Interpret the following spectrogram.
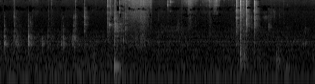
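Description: Small clicks and taps of a screwdriver driving the screws of the back cover plate on an electric guitar body, with a louder knock about two seconds in followed by a brief rattle, and a few more clicks near the end.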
